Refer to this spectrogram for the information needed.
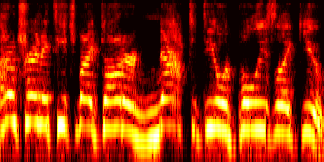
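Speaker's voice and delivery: acted-out screaming, scaled down, mild and heated. Retelling what an angry driver screamed: imitating someone screaming. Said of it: "As he's screaming".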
